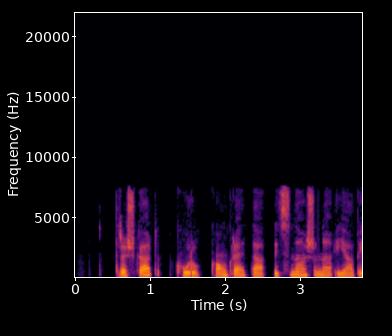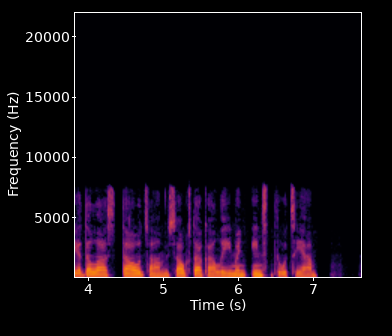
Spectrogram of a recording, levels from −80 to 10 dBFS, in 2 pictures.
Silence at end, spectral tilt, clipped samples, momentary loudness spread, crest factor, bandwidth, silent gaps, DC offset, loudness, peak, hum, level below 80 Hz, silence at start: 0.6 s; -5.5 dB/octave; under 0.1%; 8 LU; 18 dB; 8 kHz; 1.17-1.23 s, 1.71-1.81 s, 2.57-2.63 s, 4.41-4.45 s; under 0.1%; -17 LUFS; 0 dBFS; none; -64 dBFS; 0.55 s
